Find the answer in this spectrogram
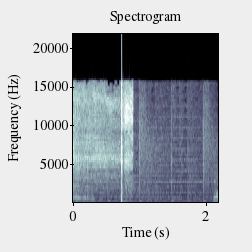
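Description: Compressed CO2 hissing loudly as it fills a plastic soda bottle sealed with a Schrader-valve stopper, then a sharp pop about three quarters of a second in as the pressurised bottle blows off the stopper, and the hiss cuts off. Background music plays throughout.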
